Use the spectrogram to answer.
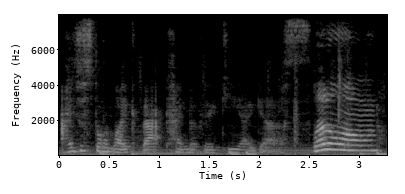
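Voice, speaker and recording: A woman's voice: on the low side, big pitch swings, normal speed, gravelly, distant mic, over music. A woman giving a casual, chatty book review in an informal, giggly manner, with plenty of filler words.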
